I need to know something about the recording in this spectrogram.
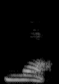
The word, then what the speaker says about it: walk: Instead of W, you sound it's V. I could hear the V sound. Walk. You said walk. It's W. It's walk.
